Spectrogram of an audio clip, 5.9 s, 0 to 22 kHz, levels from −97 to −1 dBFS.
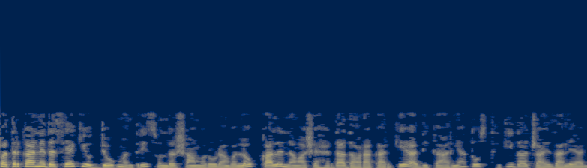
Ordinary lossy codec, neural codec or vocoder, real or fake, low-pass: none; none; real; 7.2 kHz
